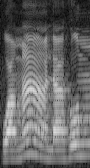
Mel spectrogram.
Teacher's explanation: mim gabung dengan mim, ya, idgham kembar, idgham mutamasilain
